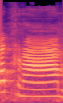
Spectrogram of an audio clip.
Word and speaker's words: พราหมณ์: ที่ ไม่ ออก เสียง คำ ว่า พราหมณ์ นะ คะ หอ หีบ นะ คะ ที่ ไม่ ได้ ออก เสียง มา แล้ว มา ดู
